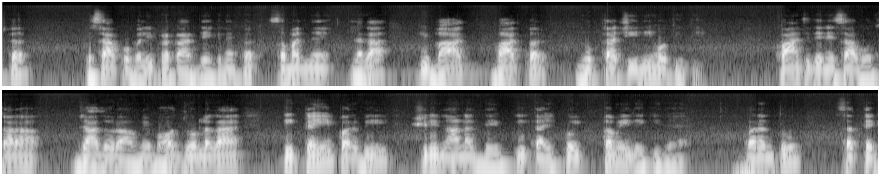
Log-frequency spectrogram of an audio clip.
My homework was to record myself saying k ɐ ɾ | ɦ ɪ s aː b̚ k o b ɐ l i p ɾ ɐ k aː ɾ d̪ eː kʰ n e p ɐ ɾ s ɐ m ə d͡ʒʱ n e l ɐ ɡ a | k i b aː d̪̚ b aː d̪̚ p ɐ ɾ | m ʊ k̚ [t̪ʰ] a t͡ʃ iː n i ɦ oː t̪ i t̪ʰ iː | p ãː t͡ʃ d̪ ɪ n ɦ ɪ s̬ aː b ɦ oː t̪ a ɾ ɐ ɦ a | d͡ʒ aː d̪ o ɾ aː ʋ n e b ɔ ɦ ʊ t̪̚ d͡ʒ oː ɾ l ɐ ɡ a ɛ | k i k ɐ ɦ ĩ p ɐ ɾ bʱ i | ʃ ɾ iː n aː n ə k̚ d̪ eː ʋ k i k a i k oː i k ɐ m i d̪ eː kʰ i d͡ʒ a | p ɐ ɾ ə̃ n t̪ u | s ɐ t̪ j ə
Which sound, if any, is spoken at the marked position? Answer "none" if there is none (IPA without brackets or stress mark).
t̪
